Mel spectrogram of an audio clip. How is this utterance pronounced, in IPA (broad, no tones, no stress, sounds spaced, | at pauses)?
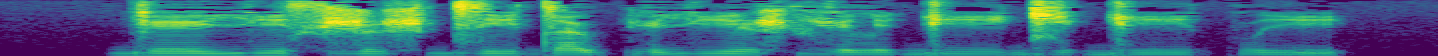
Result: ɡ eː j i s ʐ i ʂ d͡z i d a u̯ pʲ ɘ j iː ʂ vʲ e l i ɡ iː d͡ʑ e ɡ iː kʷ iː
